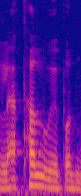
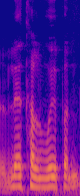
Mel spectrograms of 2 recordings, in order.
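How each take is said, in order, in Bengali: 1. প্রথম স্বরধ্বনিটি 'cat' শব্দের a-এর মতো শোনায়। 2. প্রথম স্বরধ্বনিটি 'let' শব্দের e-এর মতো শোনায়।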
